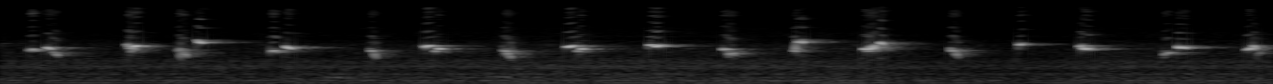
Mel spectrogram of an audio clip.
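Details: Singing yellow-vented bulbul in combative rapid style, intended to make other bulbuls respond; quick chain of short whistled notes alternating between two pitch levels, around two and a half per second, with a faint droning background.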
